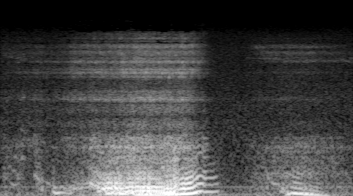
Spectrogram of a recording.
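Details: Two loud, low, rattling inspiratory snores, the first long and strong, the second softer; snoring during sleep.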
